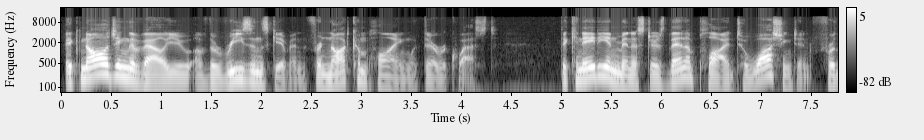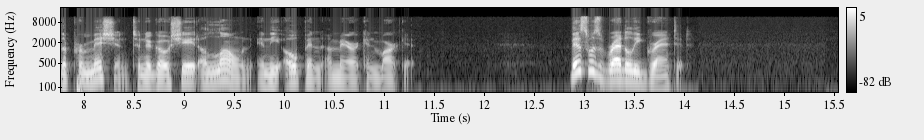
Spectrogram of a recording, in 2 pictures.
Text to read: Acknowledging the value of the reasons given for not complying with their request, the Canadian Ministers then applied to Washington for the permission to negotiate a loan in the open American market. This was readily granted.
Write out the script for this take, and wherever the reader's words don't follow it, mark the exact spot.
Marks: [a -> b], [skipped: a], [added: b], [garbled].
Acknowledging the value of the reasons given for not complying with their request, the Canadian Ministers then applied to Washington for the permission to negotiate a loan in the open American market. This was readily granted.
